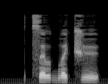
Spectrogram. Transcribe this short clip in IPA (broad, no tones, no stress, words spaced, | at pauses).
t͡sɐlbɐt͡ʃʏ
